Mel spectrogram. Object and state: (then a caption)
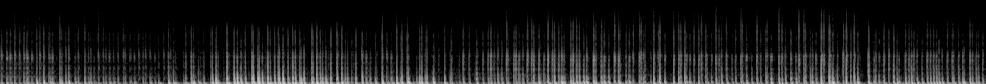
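Thin plastic sheet. Fast tapping on a thin plastic sheet. Rapid, somewhat uneven taps at about four per second make a dull, low, crackly patter with no ringing, holding at a steady level throughout.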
